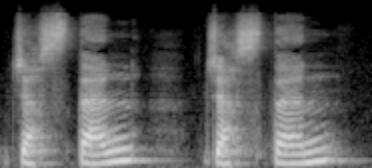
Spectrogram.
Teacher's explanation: again i'm not including the t after just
